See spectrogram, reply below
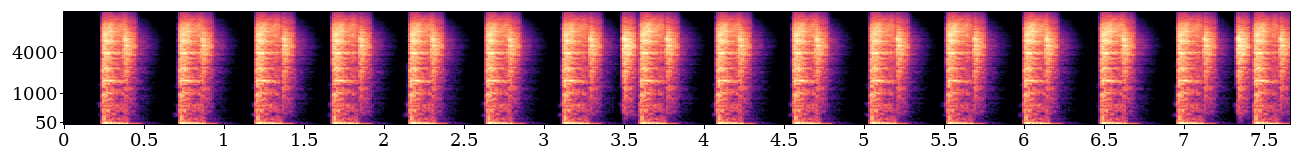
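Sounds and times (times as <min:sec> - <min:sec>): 
dance beat: 0:00.3 - 0:07.6.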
